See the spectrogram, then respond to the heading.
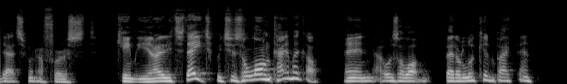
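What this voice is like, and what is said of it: Half Scottish, half American accent. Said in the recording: “the best in half Scottish, half American accents”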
